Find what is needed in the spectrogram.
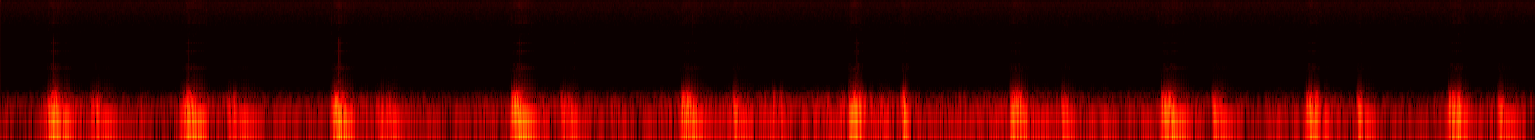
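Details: Heart sounds at the tricuspid area after physical workload, heard through the stethoscope membrane: low beats with uneven spacing between them; an irregular heartbeat, arrhythmia.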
